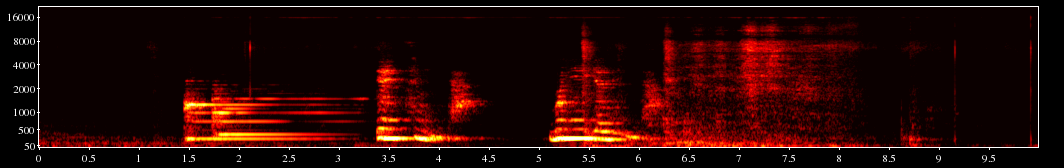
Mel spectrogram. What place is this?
in an elevator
